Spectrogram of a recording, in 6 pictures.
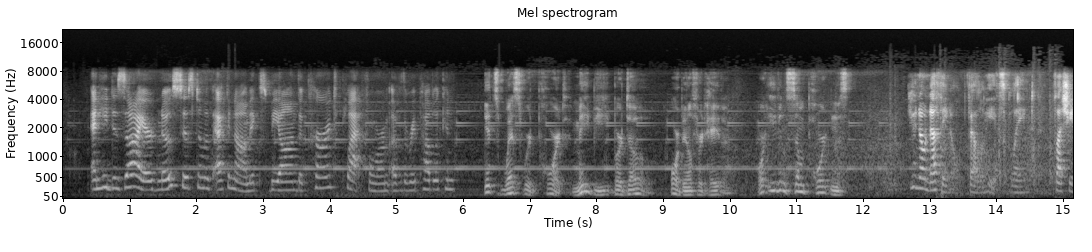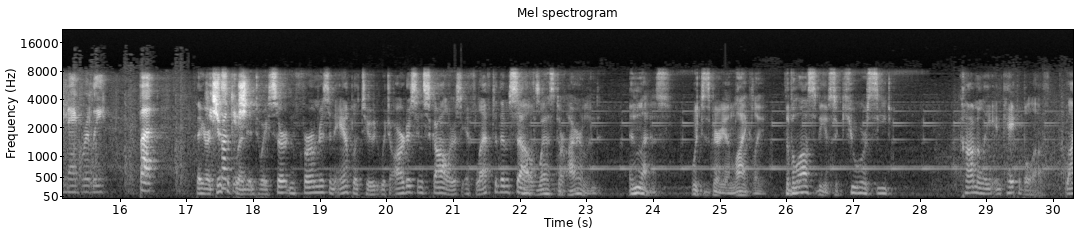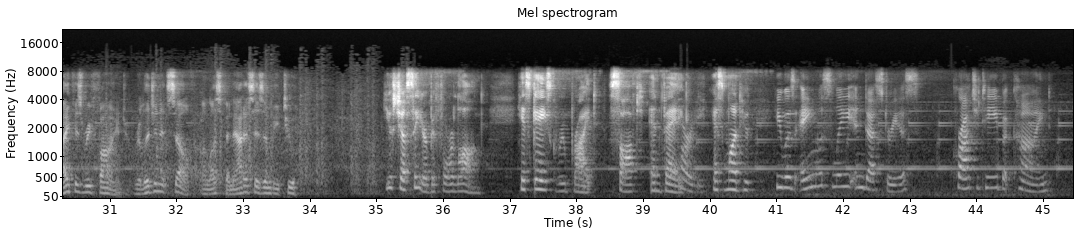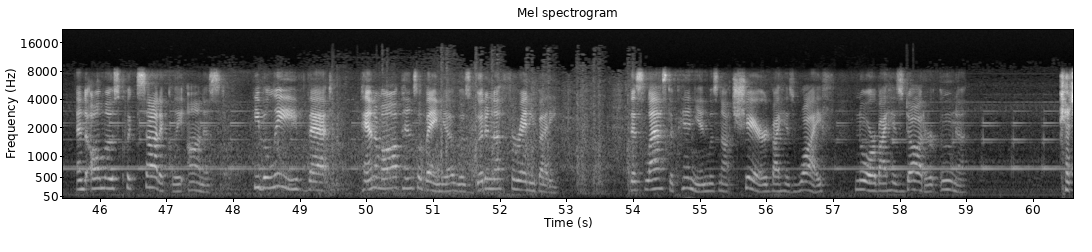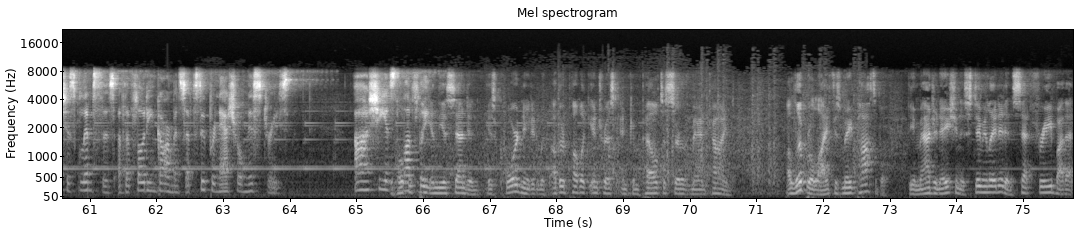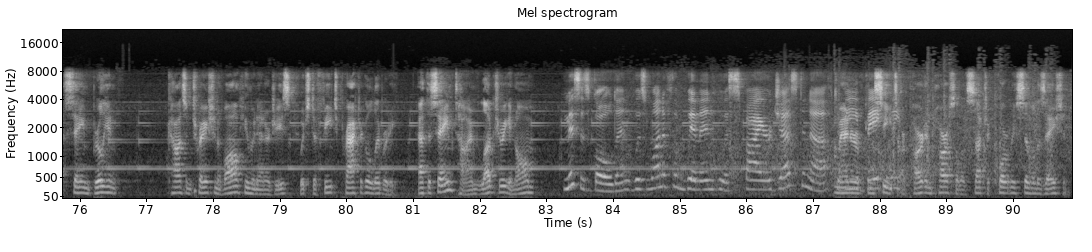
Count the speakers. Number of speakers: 4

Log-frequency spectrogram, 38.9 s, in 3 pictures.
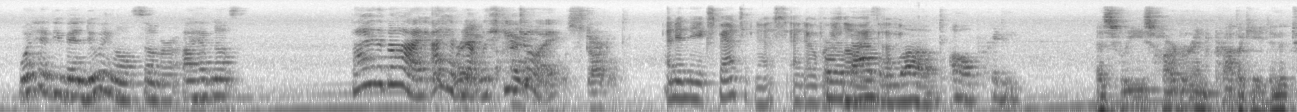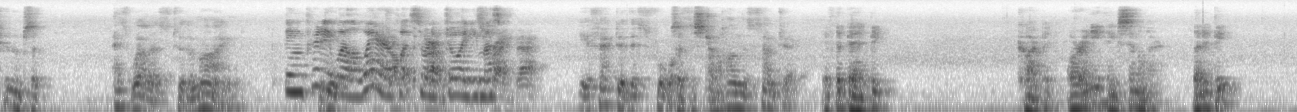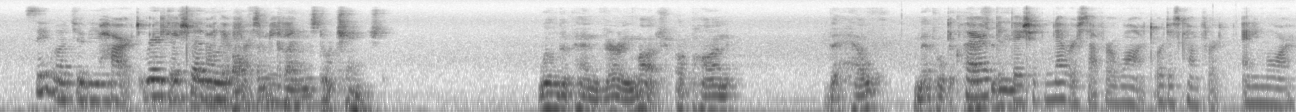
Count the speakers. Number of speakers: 7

